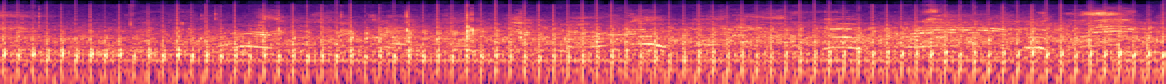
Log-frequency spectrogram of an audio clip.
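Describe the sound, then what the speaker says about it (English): A helicopter flies overhead during a soccer match, its rotor thumping loudly and steadily throughout. "And you can hear there's a chopper overhead."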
